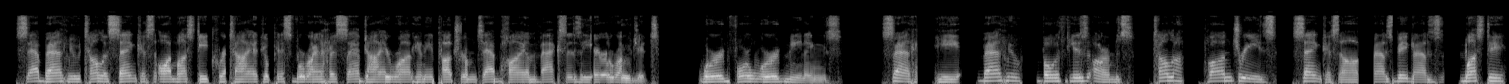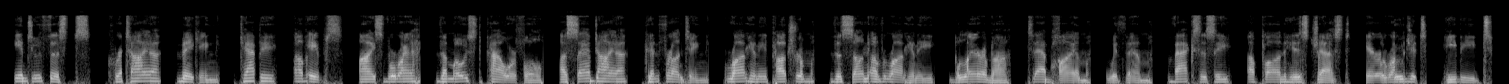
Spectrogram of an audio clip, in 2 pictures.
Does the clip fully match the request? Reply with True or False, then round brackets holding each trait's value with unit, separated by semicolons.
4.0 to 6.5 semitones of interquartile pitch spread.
False (3.0 semitones)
